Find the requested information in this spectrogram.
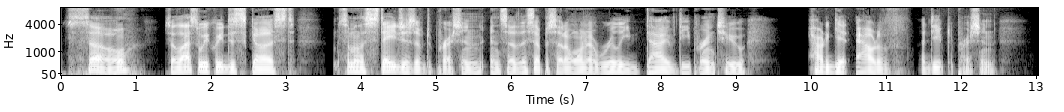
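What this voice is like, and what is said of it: Slightly off, weird-sounding voice. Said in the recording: “my voice sounds a little weird today. I'm also dealing with some allergies.”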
